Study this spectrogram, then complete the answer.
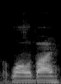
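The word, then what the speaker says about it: Lullaby: I we are reading lullabi of the Dawn I'm quite embarrassed because I wasn't able to pronounce that word now I know it's laabi but anyways um volumes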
